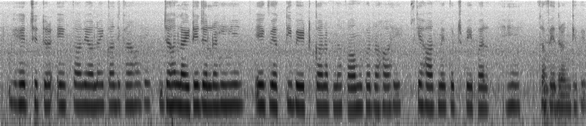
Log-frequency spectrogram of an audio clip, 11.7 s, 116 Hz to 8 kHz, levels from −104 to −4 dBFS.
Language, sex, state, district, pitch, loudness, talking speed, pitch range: Hindi, female, Bihar, Gopalganj, 230 Hz, -20 LUFS, 170 wpm, 220-235 Hz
